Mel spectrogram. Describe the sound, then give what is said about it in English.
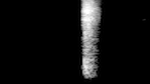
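One short, sharp sneeze bursts out against an otherwise silent background, quick and breathy with a sudden onset, heard on its own with no talking around it. “Bless you.”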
